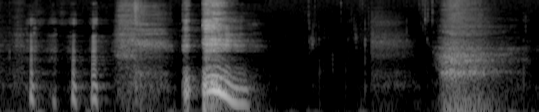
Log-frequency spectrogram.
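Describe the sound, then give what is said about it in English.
Throat clearing: a few short rasping bursts lead into a longer, louder throaty clear. After a quiet pause comes one more breathy, rough exhale, with no talking. “Clearing the throat, getting ready to get in the game.”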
